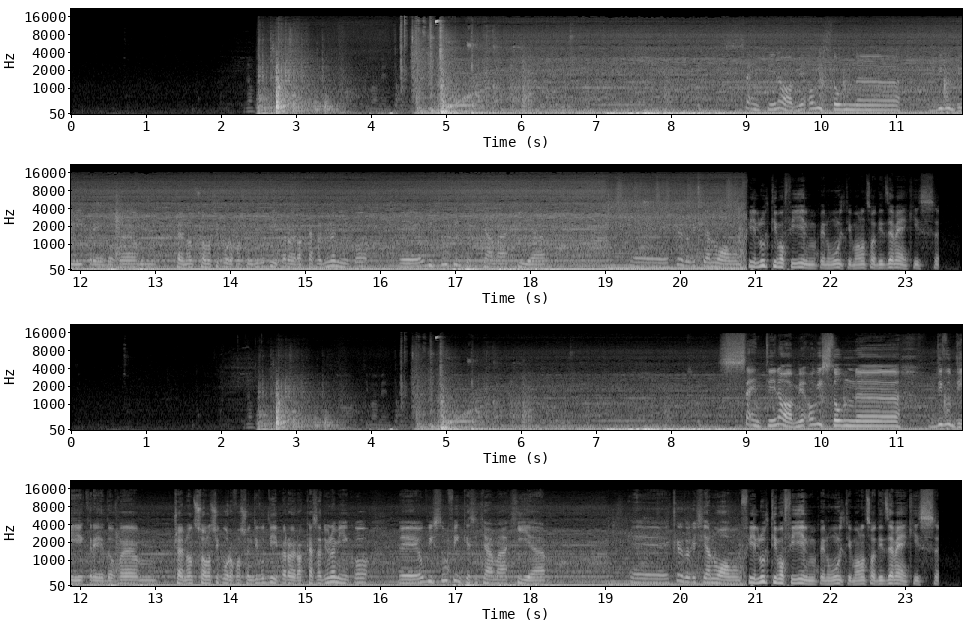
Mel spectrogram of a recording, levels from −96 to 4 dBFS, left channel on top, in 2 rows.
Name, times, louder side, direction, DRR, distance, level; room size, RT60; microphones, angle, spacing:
voice 1, 2.3-7.6, equal, 10° left, 6.4 m, -57 dB
sound 1, 2.5-20.9, left 4 dB, 65° left, 0.4 m, -29 dB
voice 2, 8.7-18.3 19.1-23.5, right 3 dB, 75° right, 1.0 m, -33 dB
head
